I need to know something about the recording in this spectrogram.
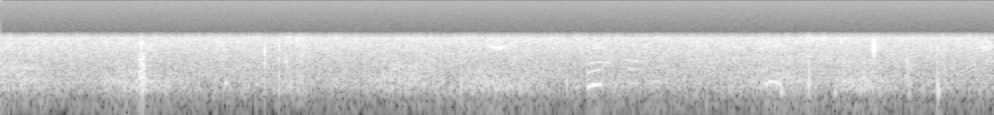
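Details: A quiet room with a few brief, abrupt voiced catches and clicks at irregular intervals; a child's hiccups.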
